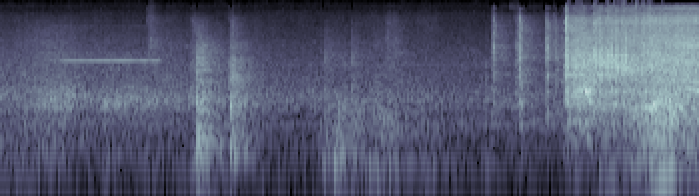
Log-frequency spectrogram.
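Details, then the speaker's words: SEAT Ibiza after engine refit, cold start with a bit of throttle: a few clunks, then catches and settles into an even cold idle with no knocks or misfires; runs fine. "So I'm just going to start this now from cold and let's see how we get on. Need a bit of throttle."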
